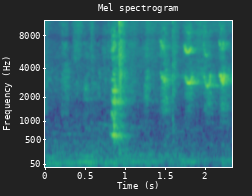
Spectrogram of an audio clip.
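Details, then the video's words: Pet cockatoo talking indoors, likely saying "me too": a short, voice-like phrase, then a few higher, squeaky tonal notes over the next second, against faint room noise. "Cockatoo Parrot talking"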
